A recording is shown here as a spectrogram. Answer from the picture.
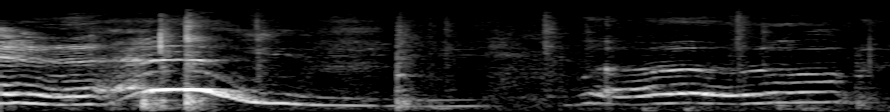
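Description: A young child's wordless vocalizing: a long call that rises and then slides down in pitch, followed by wavering babbling.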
